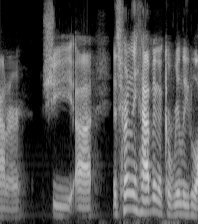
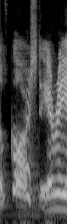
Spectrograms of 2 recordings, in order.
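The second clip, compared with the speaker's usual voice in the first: put-on sweet, high, kindly little-old-lady voice; 7 semitones higher, 4 dB quieter than usual. Voicing a customer who answers the shopkeeper: kindly older woman voice. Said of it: "the kindly older woman, like, nods and goes".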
